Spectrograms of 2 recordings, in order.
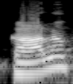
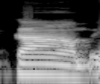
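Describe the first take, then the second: First: कालम with the l spoken before m; l wrongly sounded. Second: काम with long aa straight into m; silent l. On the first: Teacher voicing the students' likely mistake, कालम with audible l. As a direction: say कालम for "calm", sounding the silent l. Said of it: "but ऐसा नहीं होता है". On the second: Teacher giving students the right reading, काम without l. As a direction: say काम as "calm", no l. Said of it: "हम सीएएम पढ़ते हैं". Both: Shown as a demonstration.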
